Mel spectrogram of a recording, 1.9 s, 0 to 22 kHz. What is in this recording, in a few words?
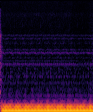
B-3; Roland LCDP10 Keys of the 60s and 70s 2; Club Ch. Xfde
